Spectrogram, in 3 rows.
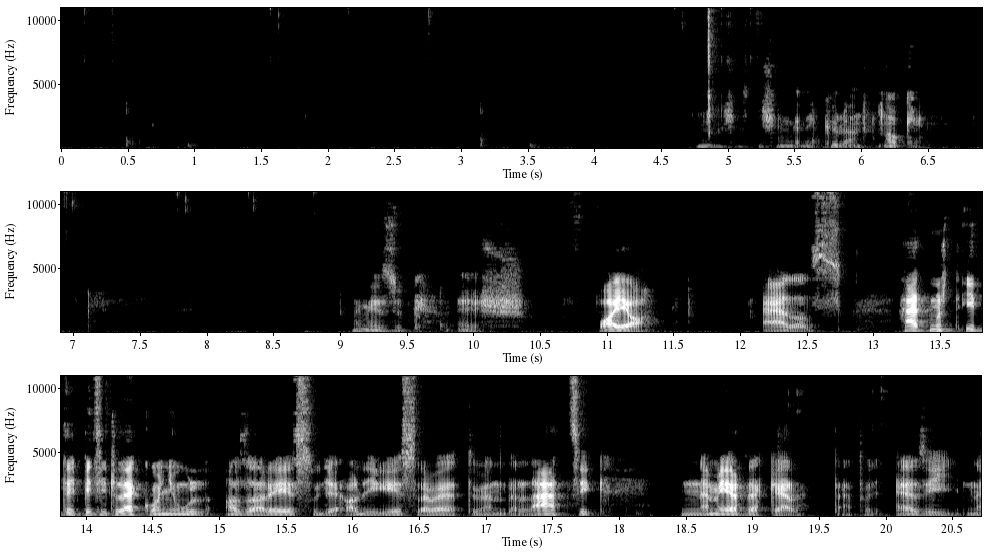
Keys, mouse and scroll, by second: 0.5-1.1 middle click, 1.6 click, 3.1-3.8 alt+middle drag, 4.6 click, 5.3 scroll down 1, 5.6 alt+middle click, 6.0 F3, 6.9 click, 9.2 F4, 9.7-11.3 alt+middle drag, 11.5 F4, 13.2-13.7 scroll up 1, 14.6-15.2 alt+middle drag, 16.9 scroll down 1, 17.4-18.3 alt+middle drag, 19.3 right click, 19.9 click, 20.2 scroll down 1.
